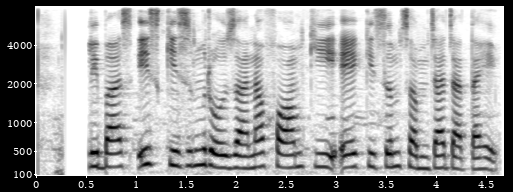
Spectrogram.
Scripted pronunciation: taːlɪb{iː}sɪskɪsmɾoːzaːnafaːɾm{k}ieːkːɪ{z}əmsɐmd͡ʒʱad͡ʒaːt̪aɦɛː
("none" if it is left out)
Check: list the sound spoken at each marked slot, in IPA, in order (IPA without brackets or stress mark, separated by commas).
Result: aː, k, s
